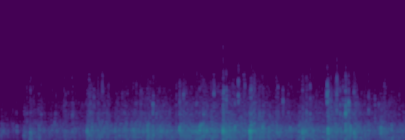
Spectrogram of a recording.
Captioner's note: applause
